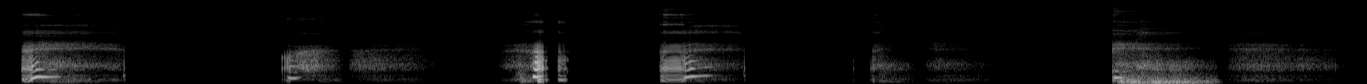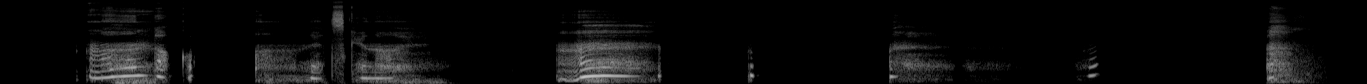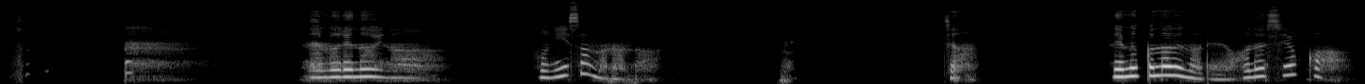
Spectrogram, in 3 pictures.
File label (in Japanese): イチャイチャ添い寝【添い寝・キス】, ASMR; SE無し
